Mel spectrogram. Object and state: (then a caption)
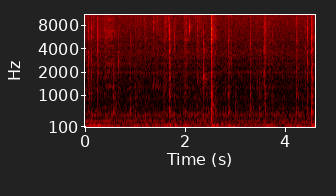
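Cardboard tea box. Fingertips and nails tap the top and side of a closed, hollow, medium-sized printed cardboard tea box resting on a cutting mat. Quick, dry clicks with short ring ride over a steady low hum, most of the energy sitting in the low end.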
